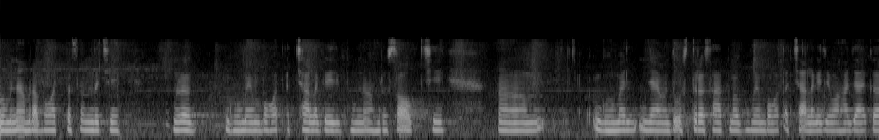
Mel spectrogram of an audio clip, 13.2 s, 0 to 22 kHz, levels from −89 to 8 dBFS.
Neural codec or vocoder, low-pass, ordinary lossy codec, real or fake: none; none; none; real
